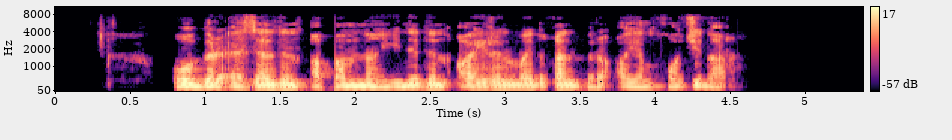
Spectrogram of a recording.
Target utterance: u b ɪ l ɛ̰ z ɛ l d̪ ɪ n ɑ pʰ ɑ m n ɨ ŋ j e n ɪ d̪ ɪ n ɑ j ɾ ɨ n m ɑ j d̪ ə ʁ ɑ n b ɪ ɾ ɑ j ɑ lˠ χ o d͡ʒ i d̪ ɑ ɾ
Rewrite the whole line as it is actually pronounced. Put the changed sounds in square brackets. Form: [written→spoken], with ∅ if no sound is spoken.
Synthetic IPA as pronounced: u b ɪ [l→ɾ] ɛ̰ z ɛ l d̪ ɪ n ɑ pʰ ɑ m n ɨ ŋ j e n ɪ d̪ ɪ n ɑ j ɾ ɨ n m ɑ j d̪ ə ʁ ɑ n b ɪ ɾ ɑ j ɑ lˠ χ o d͡ʒ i d̪ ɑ ɾ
